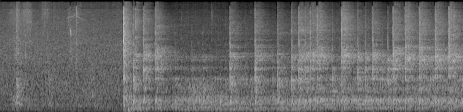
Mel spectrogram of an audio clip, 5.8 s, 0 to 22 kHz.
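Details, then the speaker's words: 1966 Suzuki Bearcat 120cc two-stroke, kick-started after a new spark plug, carburetor cleaning and reseating the throttle cable; crisp, loud, ringing buzz with a raw open exhaust note because the muffler baffle is missing; otherwise running well. "sucker sounds good this guy sounds really good it's super loud and that's because I don't know if I shared this with you guys already but yeah you got a baffle it's missing a baffle"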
